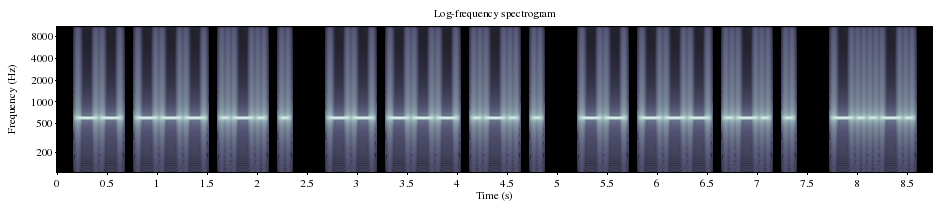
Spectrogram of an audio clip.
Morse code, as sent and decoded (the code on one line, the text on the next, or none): -- --- .-. / -- --- .-. / -- --- .-. / -..-.
MORE MORE MORE /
